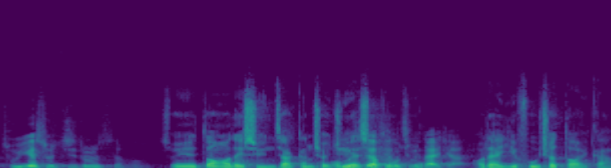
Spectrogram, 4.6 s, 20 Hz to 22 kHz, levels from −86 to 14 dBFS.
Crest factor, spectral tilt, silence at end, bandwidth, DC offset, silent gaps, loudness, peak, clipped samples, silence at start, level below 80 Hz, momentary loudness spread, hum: 18 dB; -5 dB/octave; 0 s; 10.5 kHz; under 0.1%; none; -23 LUFS; -4 dBFS; under 0.1%; 0.1 s; -72 dBFS; 17 LU; none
